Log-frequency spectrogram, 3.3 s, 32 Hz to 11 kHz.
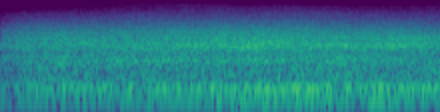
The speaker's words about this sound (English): Over 100,000 cars and trucks thunder across here every day.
